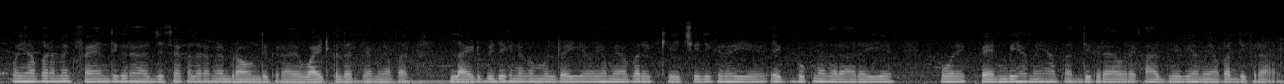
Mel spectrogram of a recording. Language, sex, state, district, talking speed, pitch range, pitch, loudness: Hindi, male, Maharashtra, Dhule, 285 wpm, 120-125 Hz, 125 Hz, -28 LUFS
